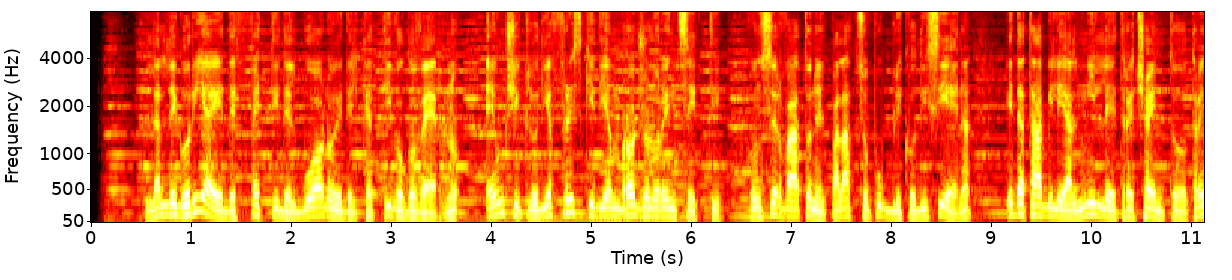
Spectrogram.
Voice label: italian documentaries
